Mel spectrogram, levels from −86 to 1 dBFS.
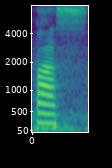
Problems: constant background noise, background conversations at intervals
